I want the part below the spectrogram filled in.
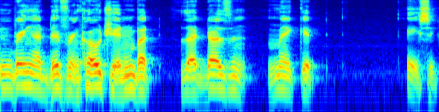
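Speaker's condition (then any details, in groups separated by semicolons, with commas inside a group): Cerebral palsy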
